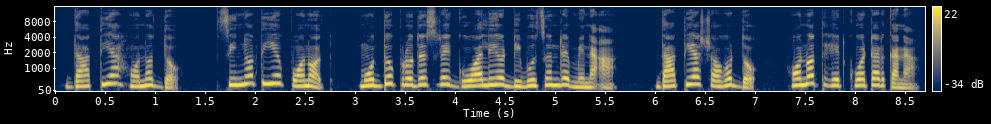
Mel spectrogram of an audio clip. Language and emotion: Santali, neutral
